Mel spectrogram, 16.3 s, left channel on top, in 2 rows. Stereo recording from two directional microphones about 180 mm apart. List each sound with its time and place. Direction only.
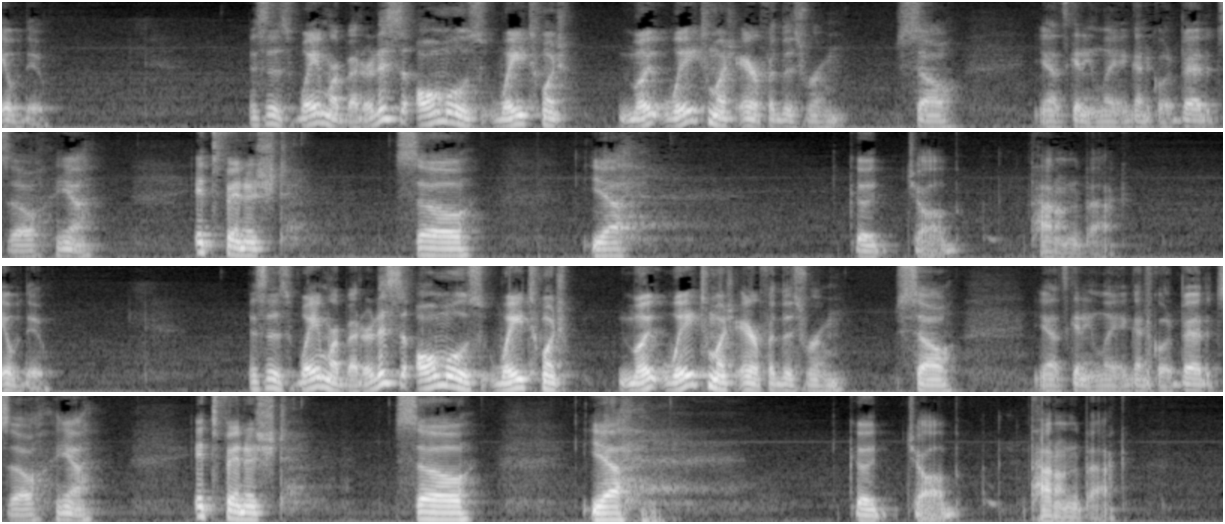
0.0 s speech: 40° right (ahead or behind)
1.6 s speech: 45° right (ahead or behind)
6.9 s speech: 20° right (ahead or behind)
10.8 s a sound: 35° right (ahead or behind); by 12.7 s 50° right (ahead or behind)
13.7 s speech: 35° right (ahead or behind)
